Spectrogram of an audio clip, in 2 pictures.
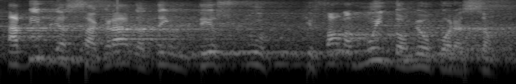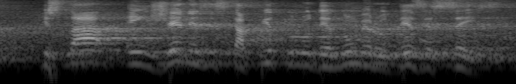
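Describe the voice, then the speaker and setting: Speaking at a moderate pace, a man whose voice sits high preaches to a youth congress in a large hall, his delivery emphatic and rising. The echoey recording carries a noisy background and faint crowd ambience.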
